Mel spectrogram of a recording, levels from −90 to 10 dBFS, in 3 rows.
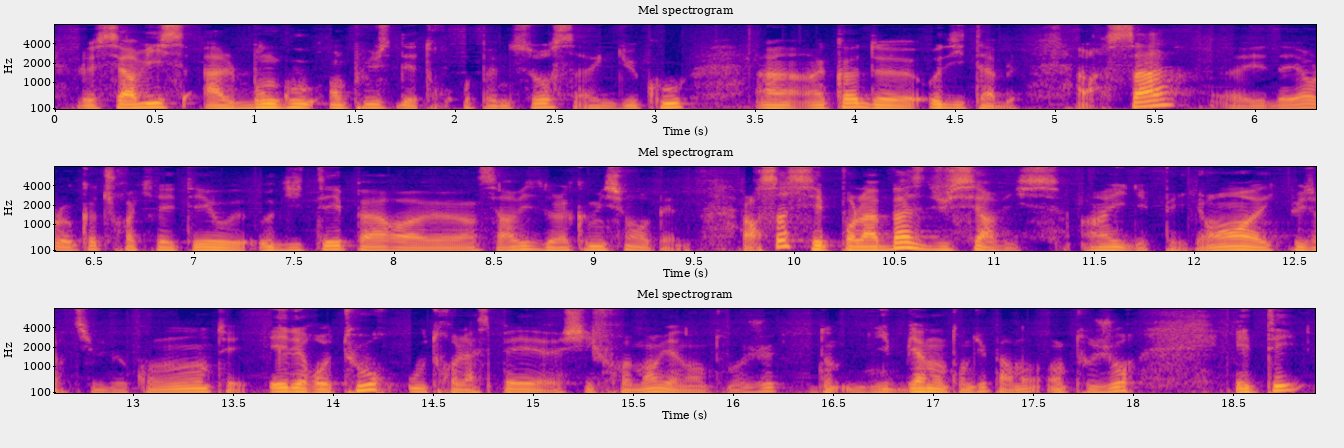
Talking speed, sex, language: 220 wpm, male, French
